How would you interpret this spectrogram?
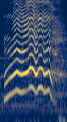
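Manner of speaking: sudden high loud shriek; high scream. Real, not acted. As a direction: let out a piercing cry. Overwhelmed reaction to scene.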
